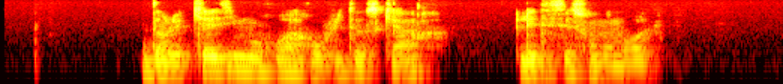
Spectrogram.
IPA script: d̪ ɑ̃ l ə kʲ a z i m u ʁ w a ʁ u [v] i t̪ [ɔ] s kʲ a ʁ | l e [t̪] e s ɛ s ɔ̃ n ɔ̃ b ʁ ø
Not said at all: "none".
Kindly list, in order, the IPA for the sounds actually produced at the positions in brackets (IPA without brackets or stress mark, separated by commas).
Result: v, ɔ, d̪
